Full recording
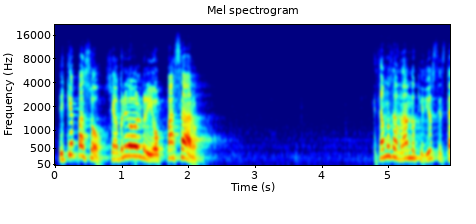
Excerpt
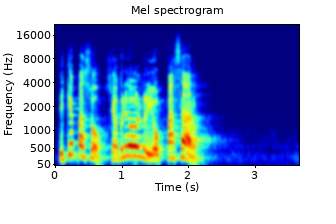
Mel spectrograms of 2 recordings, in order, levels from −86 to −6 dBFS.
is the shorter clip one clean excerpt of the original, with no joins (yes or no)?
yes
